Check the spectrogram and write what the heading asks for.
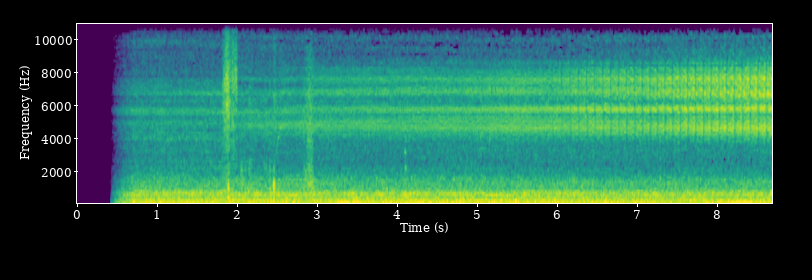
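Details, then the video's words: Chorus of Neotibicen tibicen cicadas recorded 08-09-15: after a half-second of silence, a dense, continuous high buzzing drone sets in and stays level to the end, with a few faint brief clicks early on. "Neotibicen tibicen chorus"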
